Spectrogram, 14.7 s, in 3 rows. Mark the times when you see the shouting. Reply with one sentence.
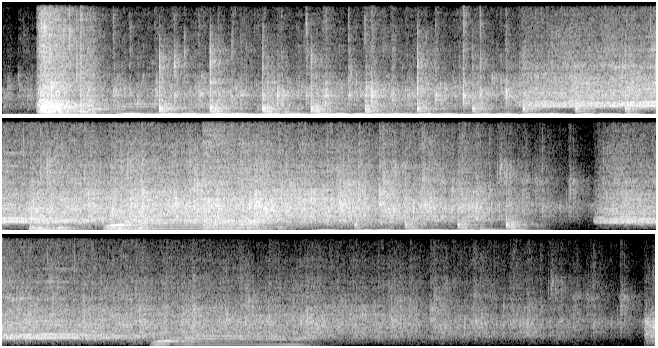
The shouting can be heard from 0.6 to 1.8 s, from 5.7 to 6.9 s and from 10.9 to 12.2 s.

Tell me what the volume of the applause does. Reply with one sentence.
The volume of the applause goes up, then down.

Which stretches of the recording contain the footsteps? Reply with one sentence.
You can hear the footsteps from 0.2 to 8.8 s.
